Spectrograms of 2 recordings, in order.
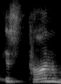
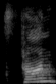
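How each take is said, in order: First: An extra 'i' vowel comes before the 'st' sound. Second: The word starts directly with the 'st' sound. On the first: The speaker calls it wrong. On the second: The speaker calls it right.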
